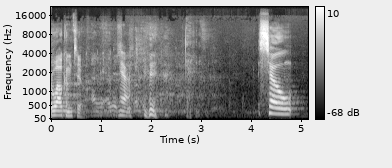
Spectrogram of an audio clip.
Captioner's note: laughing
